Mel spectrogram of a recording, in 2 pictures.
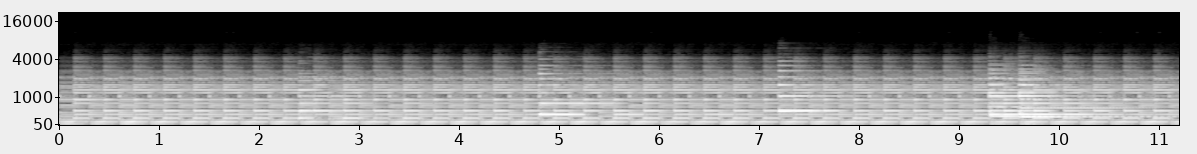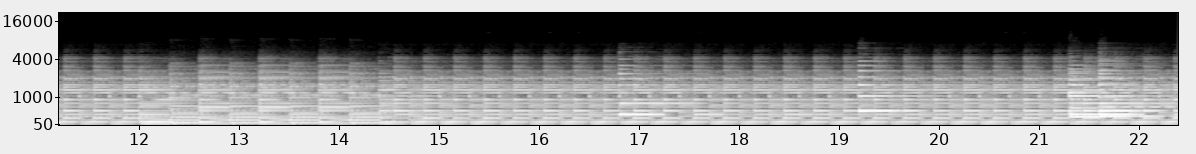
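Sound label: strauss zarathustra, piano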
